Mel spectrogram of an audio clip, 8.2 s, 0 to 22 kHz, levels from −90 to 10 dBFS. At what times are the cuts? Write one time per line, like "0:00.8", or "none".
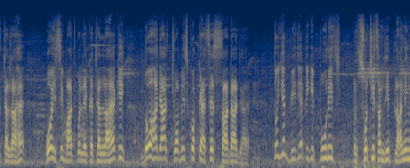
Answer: none

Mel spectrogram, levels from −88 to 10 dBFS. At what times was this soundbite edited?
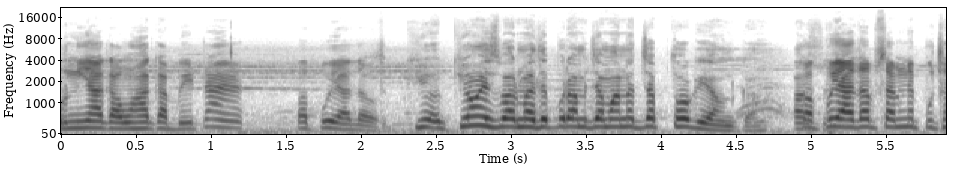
0:04.9

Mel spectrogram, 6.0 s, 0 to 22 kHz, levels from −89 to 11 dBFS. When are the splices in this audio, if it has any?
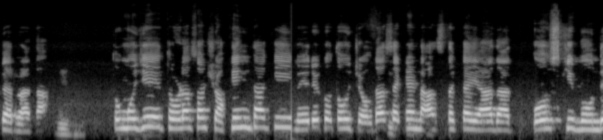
0:02.9
0:05.2

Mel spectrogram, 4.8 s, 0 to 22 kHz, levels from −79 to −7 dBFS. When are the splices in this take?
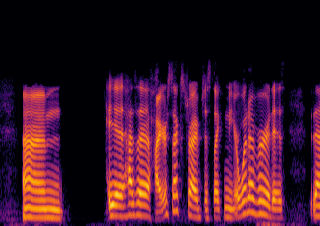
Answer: none

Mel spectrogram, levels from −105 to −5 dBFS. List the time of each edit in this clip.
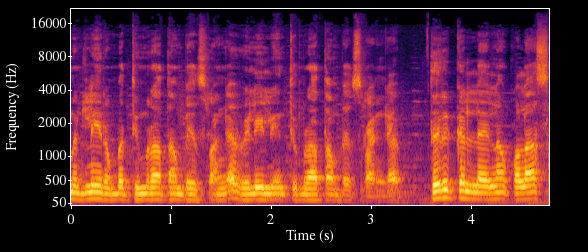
0:03.4

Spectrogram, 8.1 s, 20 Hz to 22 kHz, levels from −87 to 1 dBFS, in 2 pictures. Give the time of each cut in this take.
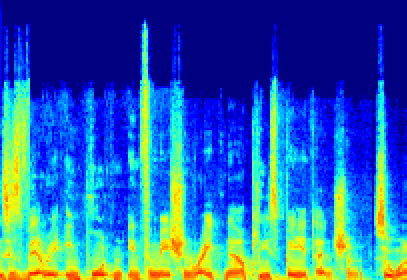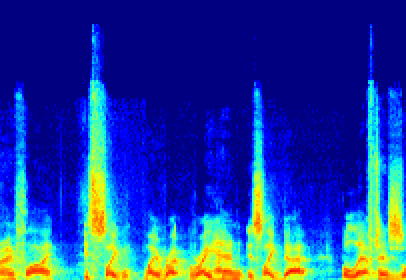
0:03.6

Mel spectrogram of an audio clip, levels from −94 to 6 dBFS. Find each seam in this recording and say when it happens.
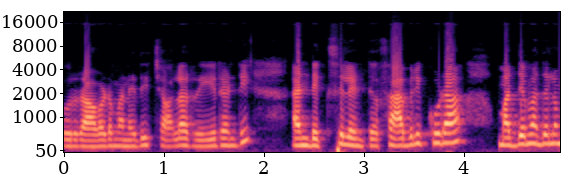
none

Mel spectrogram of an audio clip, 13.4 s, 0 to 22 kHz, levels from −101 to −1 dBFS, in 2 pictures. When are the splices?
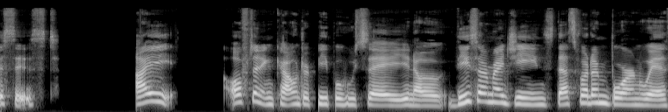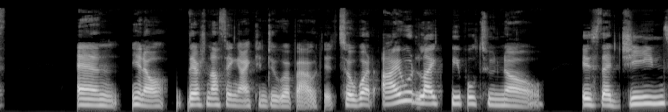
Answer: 0:01.2

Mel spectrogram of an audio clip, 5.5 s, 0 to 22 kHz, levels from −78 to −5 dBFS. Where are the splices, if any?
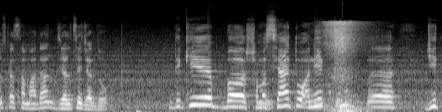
0:04.5

